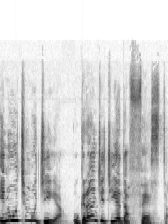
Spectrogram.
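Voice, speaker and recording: A woman with a Brazilian accent speaks with very wide pitch swings. Audible room echo surrounds her voice. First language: Portuguese (speaking German). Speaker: church member. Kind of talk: reading aloud. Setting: stage with audience.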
